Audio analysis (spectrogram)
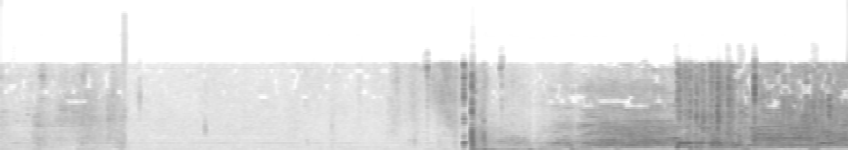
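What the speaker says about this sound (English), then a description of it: "the nonstop energy and noise and clapping and just the general crowd combustion" A bowling crowd at the PBA World Championship bursts into loud cheering and clapping after a quieter stretch, with a heavy thud as the noise swells, and voices carrying over the din.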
